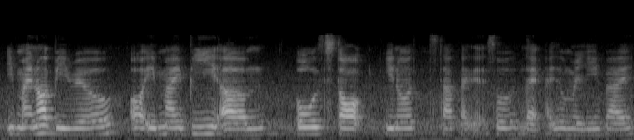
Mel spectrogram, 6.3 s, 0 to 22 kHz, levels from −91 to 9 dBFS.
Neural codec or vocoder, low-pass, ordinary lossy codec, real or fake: none; none; none; real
